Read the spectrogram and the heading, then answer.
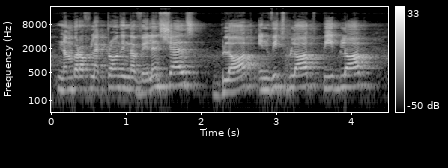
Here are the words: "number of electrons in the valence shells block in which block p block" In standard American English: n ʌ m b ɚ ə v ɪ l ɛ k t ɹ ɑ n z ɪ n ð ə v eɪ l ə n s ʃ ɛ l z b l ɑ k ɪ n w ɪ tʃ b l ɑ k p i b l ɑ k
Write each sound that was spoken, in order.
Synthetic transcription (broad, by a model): n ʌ m b ɚ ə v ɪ l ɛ k t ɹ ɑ n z ɪ n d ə v eɪ l ə n s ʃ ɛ l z b l ɑ k ɪ n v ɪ tʃ b l ɑ k p i b l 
